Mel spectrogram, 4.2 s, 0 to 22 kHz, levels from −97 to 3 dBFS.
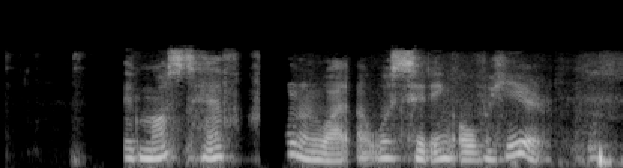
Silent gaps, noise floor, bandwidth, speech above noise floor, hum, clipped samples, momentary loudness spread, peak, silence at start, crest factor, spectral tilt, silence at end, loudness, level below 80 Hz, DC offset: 1.78-1.88 s; -62 dBFS; 7.8 kHz; 34 dB; none; under 0.1%; 6 LU; -10 dBFS; 0.8 s; 20 dB; -5 dB/octave; 0.05 s; -29 LUFS; -58 dBFS; under 0.1%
